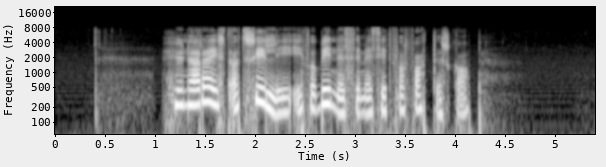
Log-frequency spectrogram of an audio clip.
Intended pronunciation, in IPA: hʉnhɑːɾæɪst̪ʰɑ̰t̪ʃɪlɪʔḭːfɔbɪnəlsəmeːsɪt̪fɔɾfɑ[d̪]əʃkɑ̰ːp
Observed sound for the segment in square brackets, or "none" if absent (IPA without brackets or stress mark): t̪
